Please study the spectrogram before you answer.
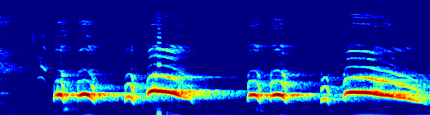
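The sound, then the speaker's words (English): An owl hoots in two loud phrases, each a quick series of short rising hoots ending in a long, drawn-out descending call, with a brief pause between them. “Let's see you do it right now and dodge this owl.”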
